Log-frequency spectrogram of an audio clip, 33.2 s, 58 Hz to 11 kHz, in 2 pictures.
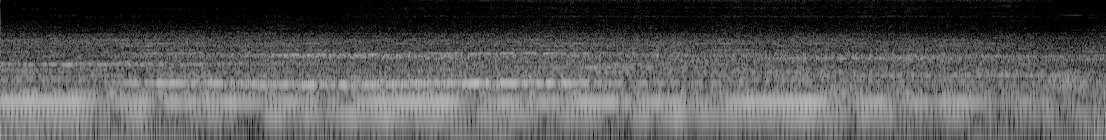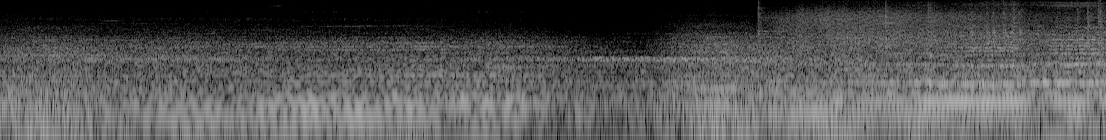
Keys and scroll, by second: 0.9 b, 2.5 x, 4.6 typing, 10.9 v, 14.2 b, 15.2 ctrl+b, 15.3 ctrl+z, 20.0 b, 20.9 shift+b, 25.4 v, 28.8 ctrl+d, 29.3 ctrl+i, 29.5 b, 30.6 ctrl+z.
